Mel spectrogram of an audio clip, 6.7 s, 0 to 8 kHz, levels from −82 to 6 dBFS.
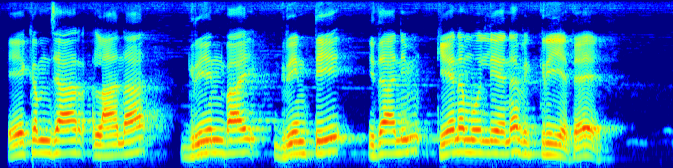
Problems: constant background noise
